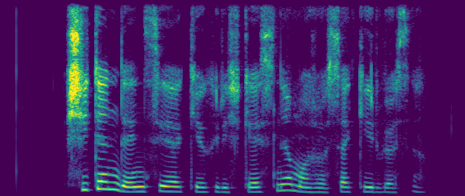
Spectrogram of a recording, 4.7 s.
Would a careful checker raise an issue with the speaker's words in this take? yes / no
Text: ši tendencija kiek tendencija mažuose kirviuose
yes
